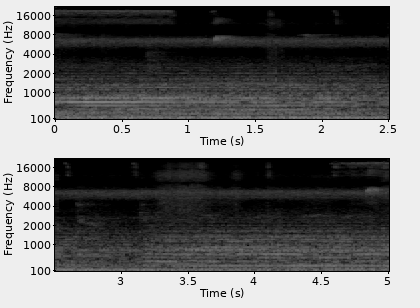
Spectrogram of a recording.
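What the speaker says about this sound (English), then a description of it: "The train." A train rumbles past a backyard garden bed, a steady, loud, continuous roar with no pauses, heard alone without talk.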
